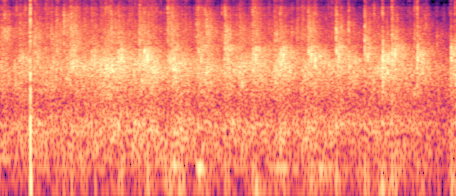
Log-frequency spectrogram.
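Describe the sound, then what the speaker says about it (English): A small audience at a city council legislative event claps softly and steadily for several seconds. The applause sounds moderately distant, with no speech over it. "Let's give them a round of applause."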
